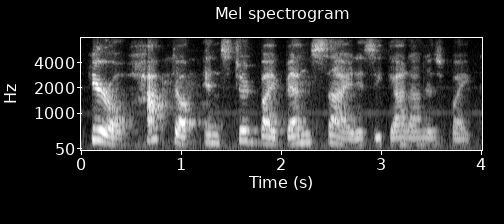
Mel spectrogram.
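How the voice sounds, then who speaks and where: A woman's voice: on the low side, expressive, measured pace, sharp tone. Woman reading to kids, noisy recording. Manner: breaks off to address and question children. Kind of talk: read-aloud storytelling with casual chat.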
